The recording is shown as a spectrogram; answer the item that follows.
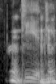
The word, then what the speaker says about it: guillotine: Guillotine really is how you pronounce it.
